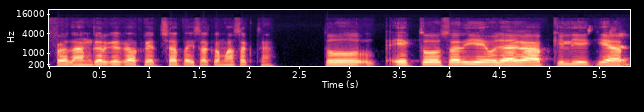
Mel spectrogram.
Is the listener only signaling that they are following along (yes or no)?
yes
